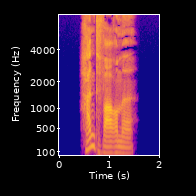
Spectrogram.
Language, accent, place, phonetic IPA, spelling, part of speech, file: German, Germany, Berlin, [ˈhantˌvaʁmə], handwarme, adjective, De-handwarme.ogg
- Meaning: inflection of handwarm: 1. strong/mixed nominative/accusative feminine singular 2. strong nominative/accusative plural 3. weak nominative all-gender singular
